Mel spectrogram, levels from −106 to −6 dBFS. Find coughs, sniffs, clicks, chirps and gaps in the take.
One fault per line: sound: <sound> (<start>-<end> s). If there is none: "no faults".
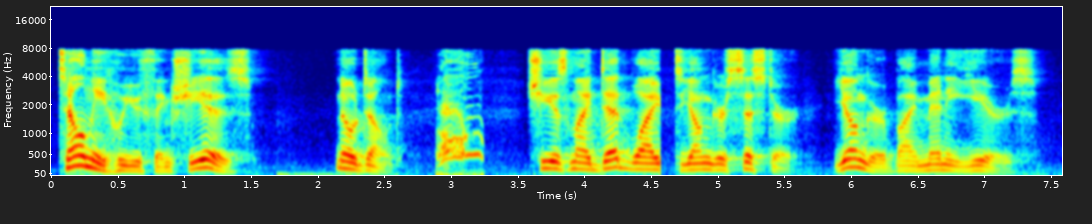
sound: bark (2.9-3.3 s)
sound: dropout (4.6-4.7 s)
